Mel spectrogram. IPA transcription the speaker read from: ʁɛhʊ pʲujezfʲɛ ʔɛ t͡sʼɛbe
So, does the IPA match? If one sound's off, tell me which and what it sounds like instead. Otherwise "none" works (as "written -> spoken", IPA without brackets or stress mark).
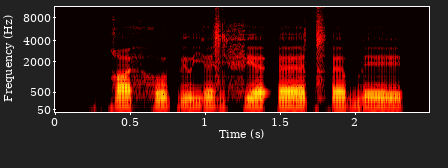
ʁ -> q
